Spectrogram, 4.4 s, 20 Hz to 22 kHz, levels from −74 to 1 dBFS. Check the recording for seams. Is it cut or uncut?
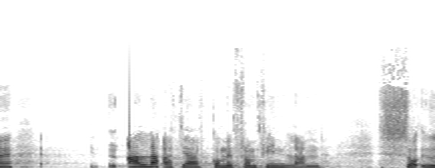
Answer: cut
